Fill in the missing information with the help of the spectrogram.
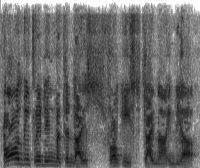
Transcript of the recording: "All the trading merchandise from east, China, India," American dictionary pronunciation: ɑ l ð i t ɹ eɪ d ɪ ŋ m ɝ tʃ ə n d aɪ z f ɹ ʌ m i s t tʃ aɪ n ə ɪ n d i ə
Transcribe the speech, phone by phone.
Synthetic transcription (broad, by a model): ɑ l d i t ɹ eɪ d ɪ ŋ m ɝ tʃ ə n d aɪ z f ɹ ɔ m i s t tʃ aɪ n ə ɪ n d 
